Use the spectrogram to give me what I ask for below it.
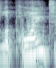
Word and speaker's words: Lapointe: exactly yes uh late hits to um super chat tonight joe from uh steve lapointe and it is la pointe by the way the e is silent okay uh and chuck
